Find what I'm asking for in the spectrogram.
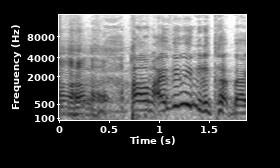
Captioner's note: laughs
